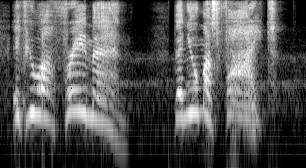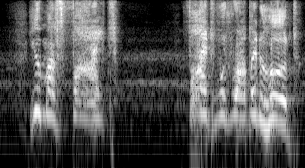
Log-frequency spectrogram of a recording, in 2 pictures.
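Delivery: a light imitation of a rallying battle speech; rousing speech quote. Streamer quoting the film's rallying speech, slow and stirring. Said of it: "I love that speech where he's like".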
